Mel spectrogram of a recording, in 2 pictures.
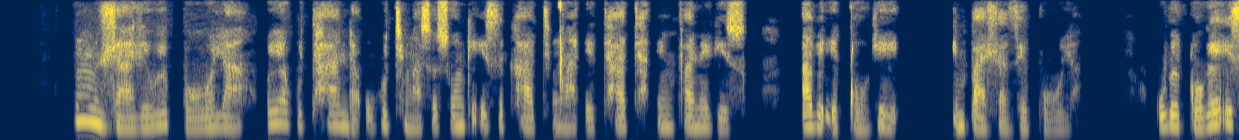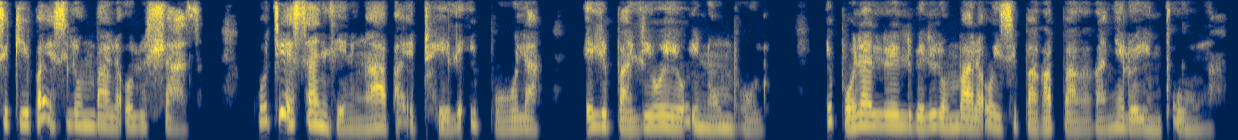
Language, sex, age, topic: North Ndebele, female, 25-35, health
